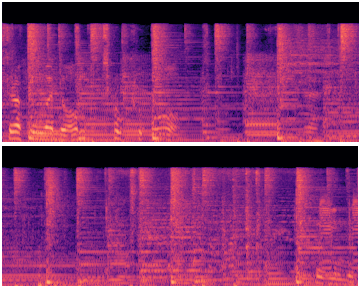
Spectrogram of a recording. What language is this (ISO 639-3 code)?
kor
